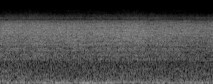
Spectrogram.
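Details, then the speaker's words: Dam outlet pipe filling with water: steady loud high-pitched hiss as the last trapped air at the top of the pipe is forced out through the escape valve; normal air release. "that's the last of the air in the top of the pipe being shoved out by the water there's an escape valve up there and you can hear it hissing"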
